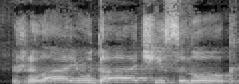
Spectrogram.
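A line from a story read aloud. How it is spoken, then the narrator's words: Shouted. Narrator (Russian): крикнул проводник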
